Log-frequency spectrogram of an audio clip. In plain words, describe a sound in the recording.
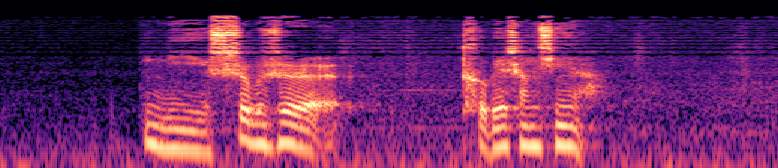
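A man speaks with feeling, close by.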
